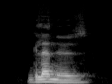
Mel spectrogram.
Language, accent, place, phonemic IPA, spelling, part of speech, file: French, France, Lyon, /ɡla.nøz/, glaneuse, noun, LL-Q150 (fra)-glaneuse.wav
- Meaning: female equivalent of glaneur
